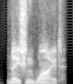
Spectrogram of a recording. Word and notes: nationwide: British English

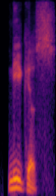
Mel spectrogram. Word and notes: Negus: American English

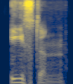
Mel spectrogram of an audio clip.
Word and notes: eastern: British English

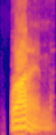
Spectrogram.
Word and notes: rhyme: American English

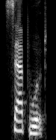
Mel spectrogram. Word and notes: sapwood: Indian

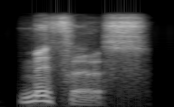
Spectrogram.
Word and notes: mythus: British English

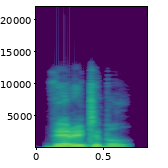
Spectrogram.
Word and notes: veritable: Indian

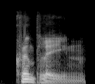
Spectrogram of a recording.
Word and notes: Crimplene: British English

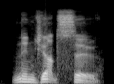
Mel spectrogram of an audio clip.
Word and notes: ninjutsu: British English

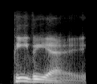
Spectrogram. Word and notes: PVA: British English

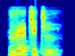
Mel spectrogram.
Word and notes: reticle: Indian

